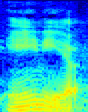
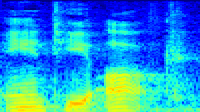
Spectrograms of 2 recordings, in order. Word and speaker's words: Antioch: And we pronounce it Antioch, not Antioch. It's Antioch, Lower Antioch.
